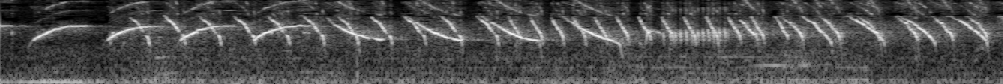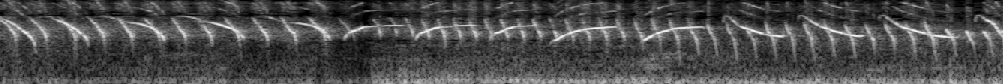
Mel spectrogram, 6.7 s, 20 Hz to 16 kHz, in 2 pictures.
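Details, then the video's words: Canary tutor song, two in one: arching, rising-then-falling whistles repeated rapidly over a buzzy continuous trill, a short break, then the looping whistles resume. "MASTERAN KENARI 2 IN 1 | CANARY SINGING"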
